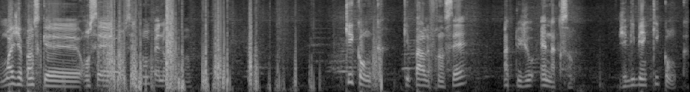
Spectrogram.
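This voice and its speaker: A man's voice: mid-range voice, moderate pace, long pauses, noisy background. A man, a panel guest making firm points. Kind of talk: debate discussion.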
